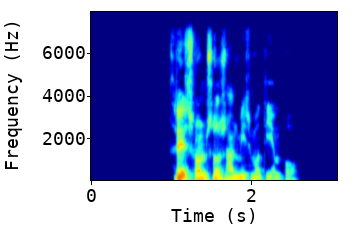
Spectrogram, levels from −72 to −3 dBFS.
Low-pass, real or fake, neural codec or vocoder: 7.2 kHz; fake; codec, 16 kHz, 4 kbps, X-Codec, HuBERT features, trained on LibriSpeech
